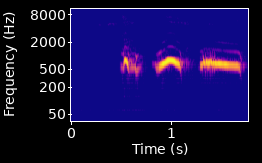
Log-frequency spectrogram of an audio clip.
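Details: Young male spotted dove calling loudly, a call meant to spur other doves to call: one short broken coo followed by two longer, smooth, slightly arched coos at a low-mid pitch, against complete silence.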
